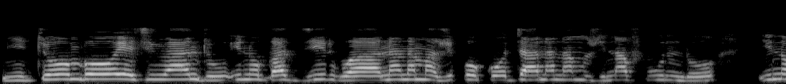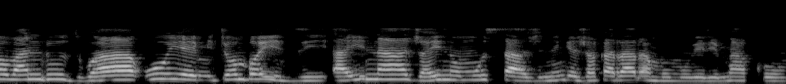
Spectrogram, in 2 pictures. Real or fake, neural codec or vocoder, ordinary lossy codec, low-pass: real; none; MP3, 32 kbps; 5.4 kHz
